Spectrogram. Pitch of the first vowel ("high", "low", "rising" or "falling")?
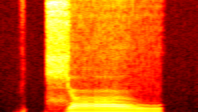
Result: high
